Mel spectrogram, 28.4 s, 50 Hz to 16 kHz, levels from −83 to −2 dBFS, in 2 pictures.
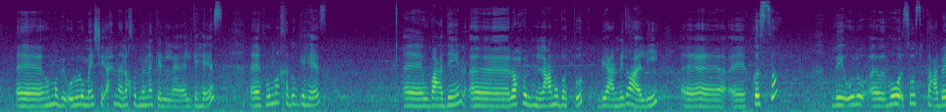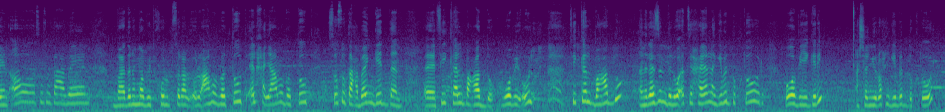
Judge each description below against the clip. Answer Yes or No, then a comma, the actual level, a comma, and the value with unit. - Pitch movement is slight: No, average, 4.8 semitones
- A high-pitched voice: Yes, high, 235 Hz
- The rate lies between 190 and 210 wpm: No, average, 140 wpm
